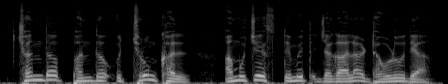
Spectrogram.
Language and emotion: Marathi, neutral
